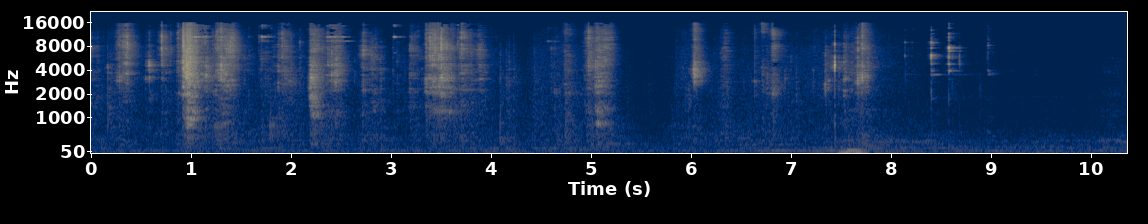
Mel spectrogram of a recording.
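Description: Small metal mixer fittings clinking and a plastic parts bag rustling as they are handled: a quick run of clinks and rustles for about five seconds, then a few scattered clicks.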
